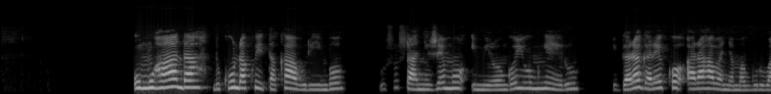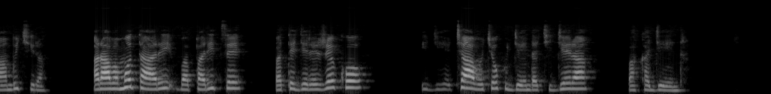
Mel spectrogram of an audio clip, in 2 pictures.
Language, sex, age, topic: Kinyarwanda, female, 18-24, government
